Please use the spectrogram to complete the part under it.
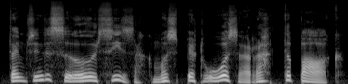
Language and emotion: Kashmiri, disgusted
